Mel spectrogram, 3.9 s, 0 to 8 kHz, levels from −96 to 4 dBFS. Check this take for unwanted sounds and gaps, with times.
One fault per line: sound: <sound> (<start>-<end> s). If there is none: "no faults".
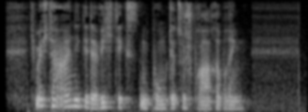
no faults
